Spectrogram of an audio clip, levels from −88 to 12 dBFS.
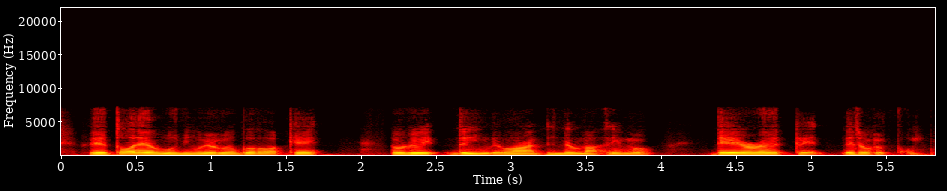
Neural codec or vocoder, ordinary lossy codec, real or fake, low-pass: codec, 16 kHz, 0.5 kbps, FreqCodec, larger model; none; fake; 7.2 kHz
